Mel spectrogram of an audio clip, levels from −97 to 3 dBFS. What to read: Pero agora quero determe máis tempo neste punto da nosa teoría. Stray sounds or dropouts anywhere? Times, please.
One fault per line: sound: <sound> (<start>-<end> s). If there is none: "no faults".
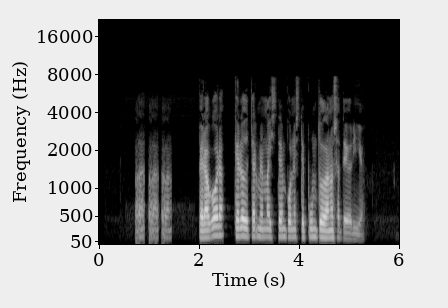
sound: laugh (0.7-1.5 s)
